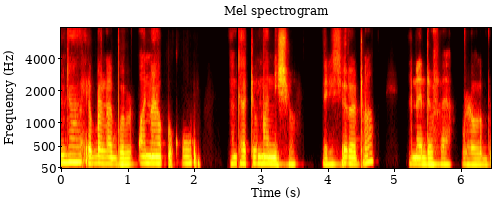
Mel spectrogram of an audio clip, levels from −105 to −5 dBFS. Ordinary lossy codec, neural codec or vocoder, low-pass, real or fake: none; codec, 16 kHz, 1 kbps, X-Codec, HuBERT features, trained on general audio; none; fake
